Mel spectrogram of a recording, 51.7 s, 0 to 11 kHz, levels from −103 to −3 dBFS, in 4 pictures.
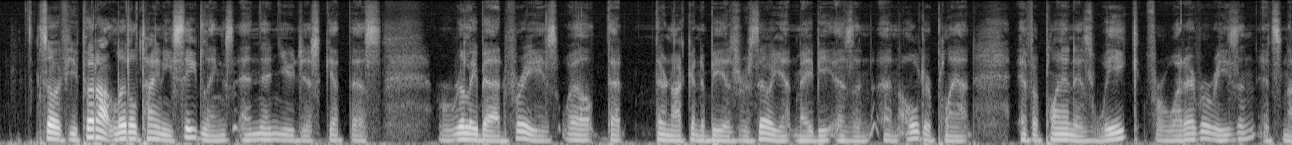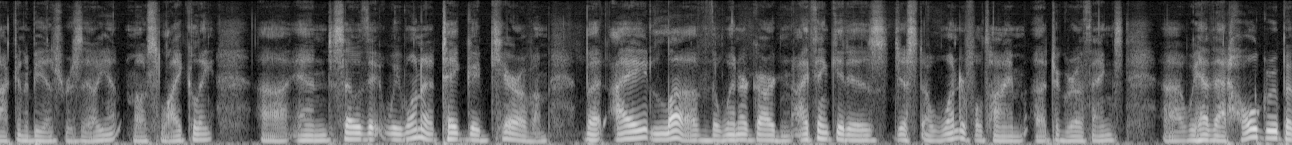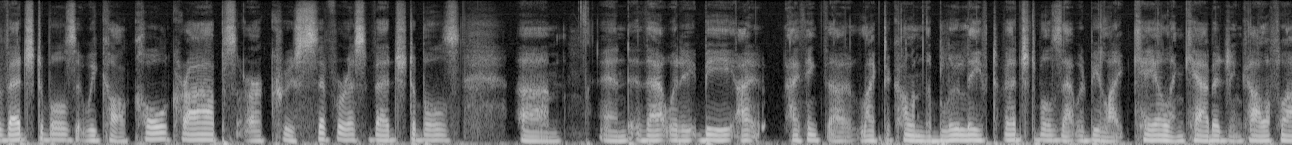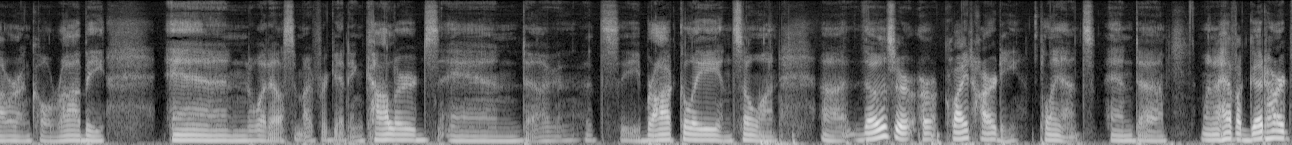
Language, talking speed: English, 180 wpm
